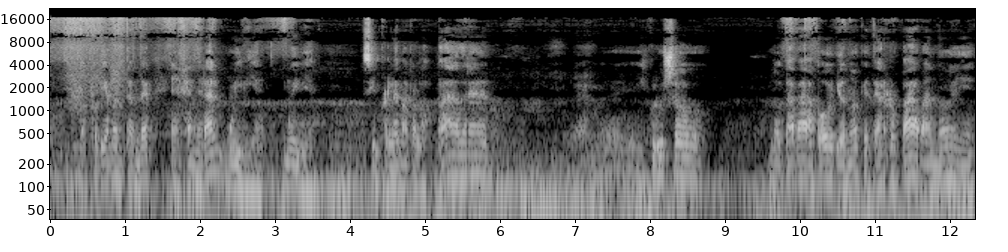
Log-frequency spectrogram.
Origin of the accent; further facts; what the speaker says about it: Torrox, Andalusia, Spain; El último fue el curso pasado en mi pueblo, ¿no?, en Torrox.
